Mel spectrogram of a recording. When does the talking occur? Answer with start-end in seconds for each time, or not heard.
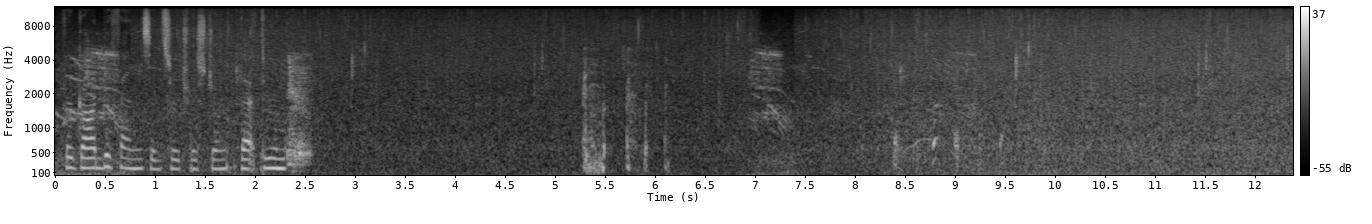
0.1-2.3.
